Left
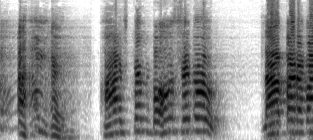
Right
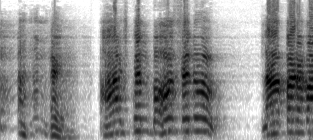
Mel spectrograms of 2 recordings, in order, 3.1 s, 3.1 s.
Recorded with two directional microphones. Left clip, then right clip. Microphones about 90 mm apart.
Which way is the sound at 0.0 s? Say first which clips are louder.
Left 10 dB; 45° left (ahead or behind).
